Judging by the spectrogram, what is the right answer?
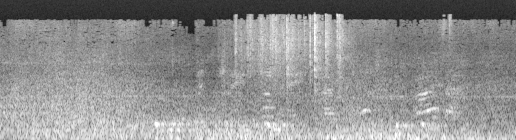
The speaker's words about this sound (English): Its cast iron frame is full of dozens of perfect pigeon apartments.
